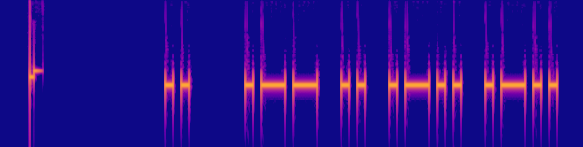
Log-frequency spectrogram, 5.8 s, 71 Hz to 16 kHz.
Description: Morse code, heard as a keyed tone, about 15 wpm, 700 Hz. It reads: I WILL
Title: Sentences from Top 1000 Words - Review Part 6 - 15wpm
